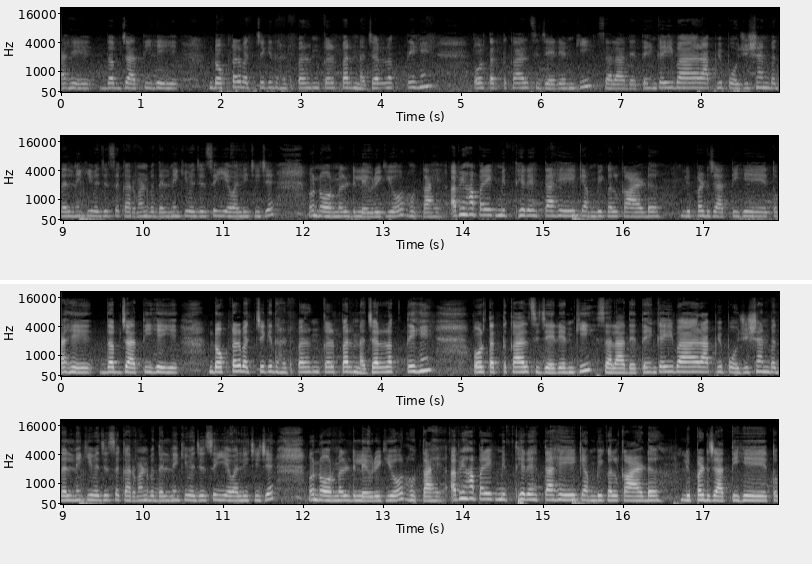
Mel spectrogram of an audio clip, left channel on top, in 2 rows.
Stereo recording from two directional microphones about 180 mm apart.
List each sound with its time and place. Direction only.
0.0 s a woman's voice: 50° right (ahead or behind)
2.9 s a woman's voice: 30° right (ahead or behind)
13.8 s a woman's voice: 20° right (ahead or behind); by 17.9 s 35° right (ahead or behind)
